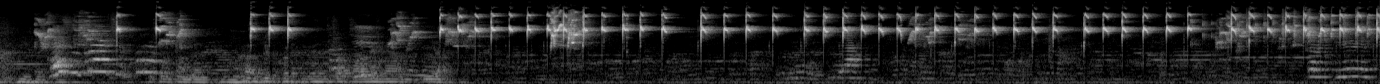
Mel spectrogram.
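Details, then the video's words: Male lovebird singing in the konslet style with a dry tone ('nada kering'): after a few seconds of human voices, a long run of sharp, high, chattering chirps repeated about three to four times per second without pause. "Lovebird jantan konslet nada kering"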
